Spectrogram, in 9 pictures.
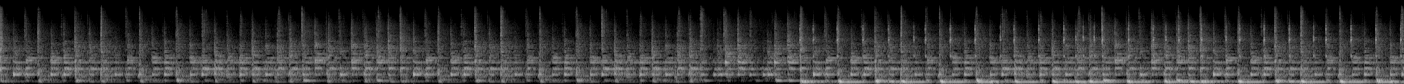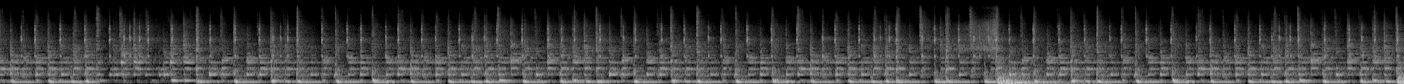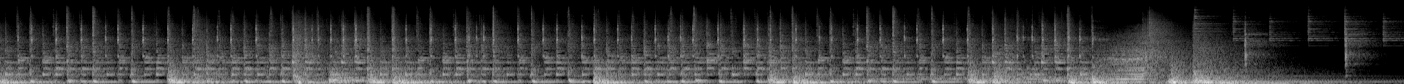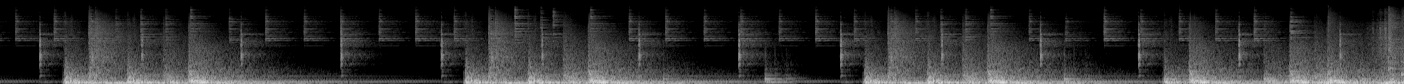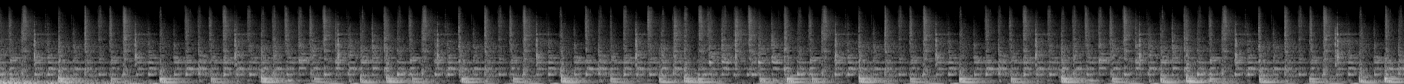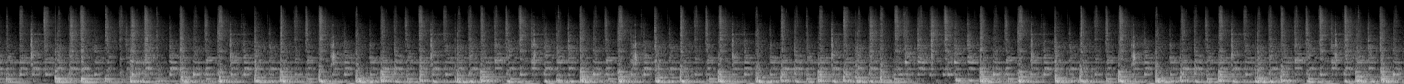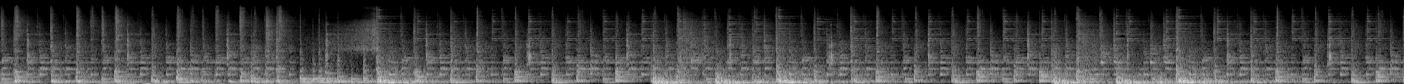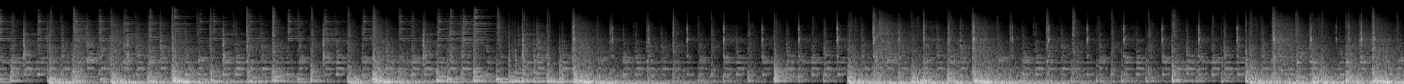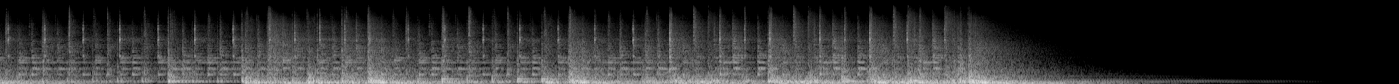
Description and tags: Action Percussion
A driving percussion underscore with dozens of drums (and other percussive instruments) of varying sizes in high quality. Who needs strings or winds or synths when you've got this many drums??
This would be great in an action or chase scene or battle, or for anything that needs to be amped up to 11. Driving percussion, polyrhythms, and drums across the frequency spectrum are sure to raise your blood pressure and call you to action!
120-bpm, action, beat, chase, cinematic, dramatic, driving, drum, drums, ensemble, epic, ethnic, intense, movie, percussion, percussive, polyrhythm, pursuit, rhythm, rhythmic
